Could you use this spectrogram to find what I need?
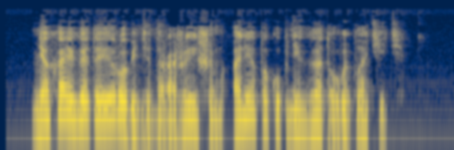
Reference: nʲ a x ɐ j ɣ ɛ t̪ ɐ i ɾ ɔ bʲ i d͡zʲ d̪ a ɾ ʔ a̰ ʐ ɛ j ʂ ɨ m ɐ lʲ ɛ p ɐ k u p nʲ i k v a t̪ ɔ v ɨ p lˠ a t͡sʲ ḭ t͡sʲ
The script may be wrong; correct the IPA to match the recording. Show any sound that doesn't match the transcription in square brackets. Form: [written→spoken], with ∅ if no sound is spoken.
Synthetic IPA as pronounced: nʲ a x [ɐ→a] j ɣ ɛ t̪ ɐ i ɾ ɔ bʲ i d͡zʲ d̪ [a→ɐ] ɾ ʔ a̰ ʐ ɛ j ʂ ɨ m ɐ lʲ ɛ p ɐ k u p nʲ i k [v→ɣ] a t̪ ɔ v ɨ p lˠ a t͡sʲ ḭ t͡sʲ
